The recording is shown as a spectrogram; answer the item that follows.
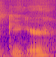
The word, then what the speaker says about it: Giger: I was looking up how to correctly pronounce Giger, which is Giger.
